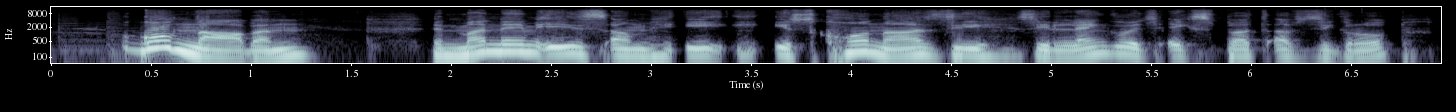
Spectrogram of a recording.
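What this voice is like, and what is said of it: Put-on German accent. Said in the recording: “I can do a German accent.”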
